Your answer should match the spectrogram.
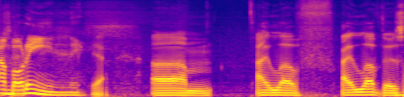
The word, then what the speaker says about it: Tamburini: Because I am a fan of MV Agusta, and my dream bike was always like the F4 Tamburini, or how you say it. Tamburini.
